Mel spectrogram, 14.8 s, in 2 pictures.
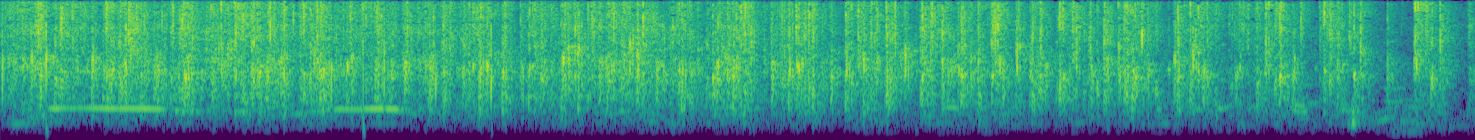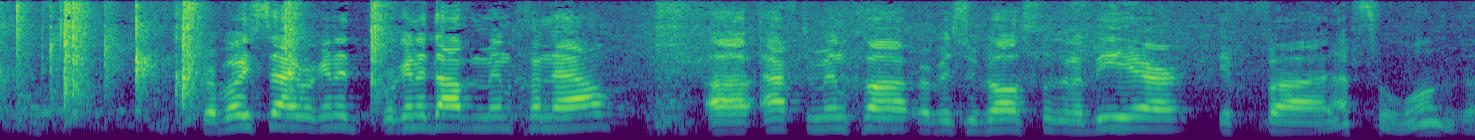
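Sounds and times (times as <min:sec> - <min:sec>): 
audience applause: 0:00.0 - 0:09.4
speech: 0:08.4 - 0:14.7.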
